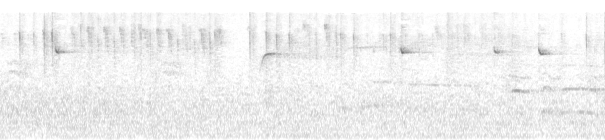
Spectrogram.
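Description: Birds giving short, high chirps that drop in pitch, about five in six seconds, over a quiet outdoor hiss and faint, rapid insect-like ticking in the first half.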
